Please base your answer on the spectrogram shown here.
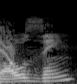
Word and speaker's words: Kelsen: jurista alto austríaco hans kelsen hans kelsen hans kelsen como alguns preferem que de acordo com alguns doutrinadores a pronúncia mais correta no alemão seria que causem e não quer ou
